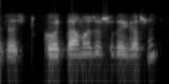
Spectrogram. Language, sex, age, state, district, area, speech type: Kashmiri, male, 30-45, Jammu and Kashmir, Srinagar, urban, conversation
